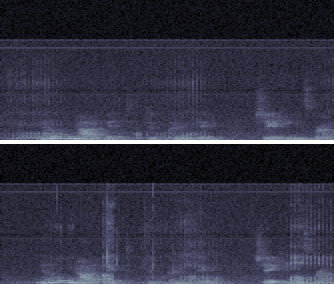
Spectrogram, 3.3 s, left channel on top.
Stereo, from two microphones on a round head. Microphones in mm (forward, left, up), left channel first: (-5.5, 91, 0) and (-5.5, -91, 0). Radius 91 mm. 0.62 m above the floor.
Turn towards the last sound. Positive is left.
turn(degrees=-25)  # may be behind; listen again after turning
